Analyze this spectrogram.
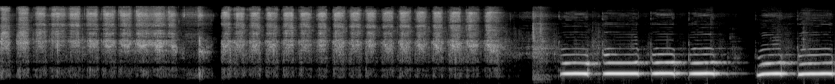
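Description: A person imitating a toy train with their mouth: a fast, even chuffing rhythm of about seven beats a second, then a run of short "doot" notes sung at one steady pitch, about three a second.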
